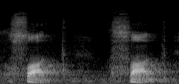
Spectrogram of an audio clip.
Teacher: সদটা বলার সময় একটু জিব্বাটা যেন দুই পাশ থেকে একটু গোল হয়ে আসে।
